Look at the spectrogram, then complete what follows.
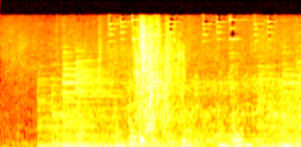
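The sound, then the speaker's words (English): A steady splashing, gurgling rush of water being added to a lily pad begins abruptly and keeps flowing for several seconds, with a burst of brighter spray in the middle and a low tonal hum beneath. “It says to add water?”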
